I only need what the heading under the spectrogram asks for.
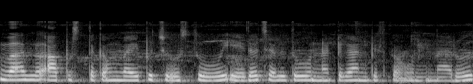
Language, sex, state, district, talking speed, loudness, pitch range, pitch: Telugu, female, Andhra Pradesh, Chittoor, 115 wpm, -16 LUFS, 185-200 Hz, 195 Hz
